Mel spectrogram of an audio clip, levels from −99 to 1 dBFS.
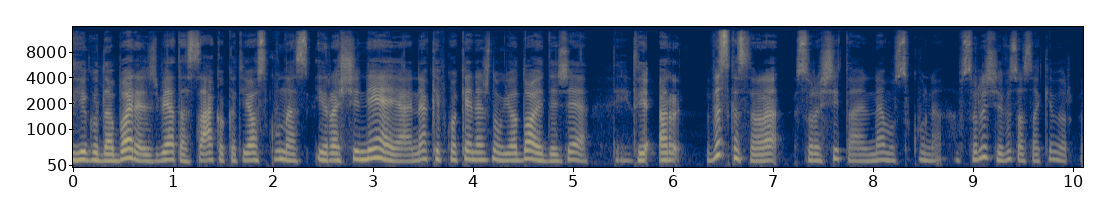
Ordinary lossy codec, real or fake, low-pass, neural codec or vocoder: AAC, 64 kbps; real; 14.4 kHz; none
